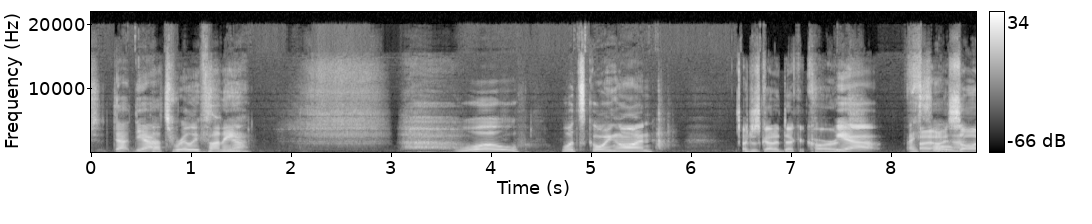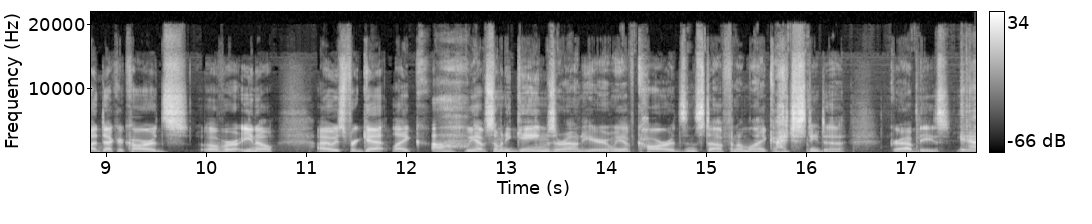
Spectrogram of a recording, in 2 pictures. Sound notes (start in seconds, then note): 3.1 sighs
